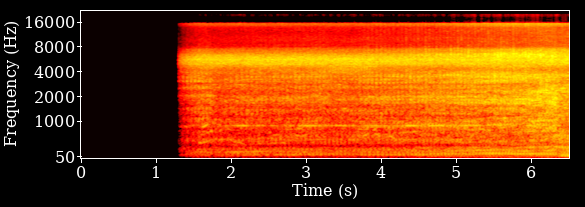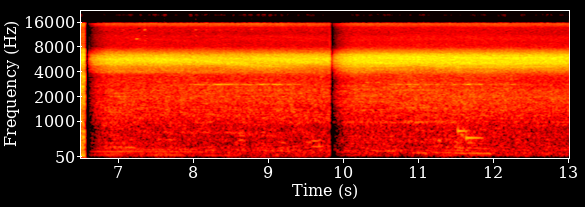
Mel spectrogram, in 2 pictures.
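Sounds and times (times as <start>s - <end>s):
engine running: 1.3s - 6.6s
steady high hiss: 6.6s - 13.0s.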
